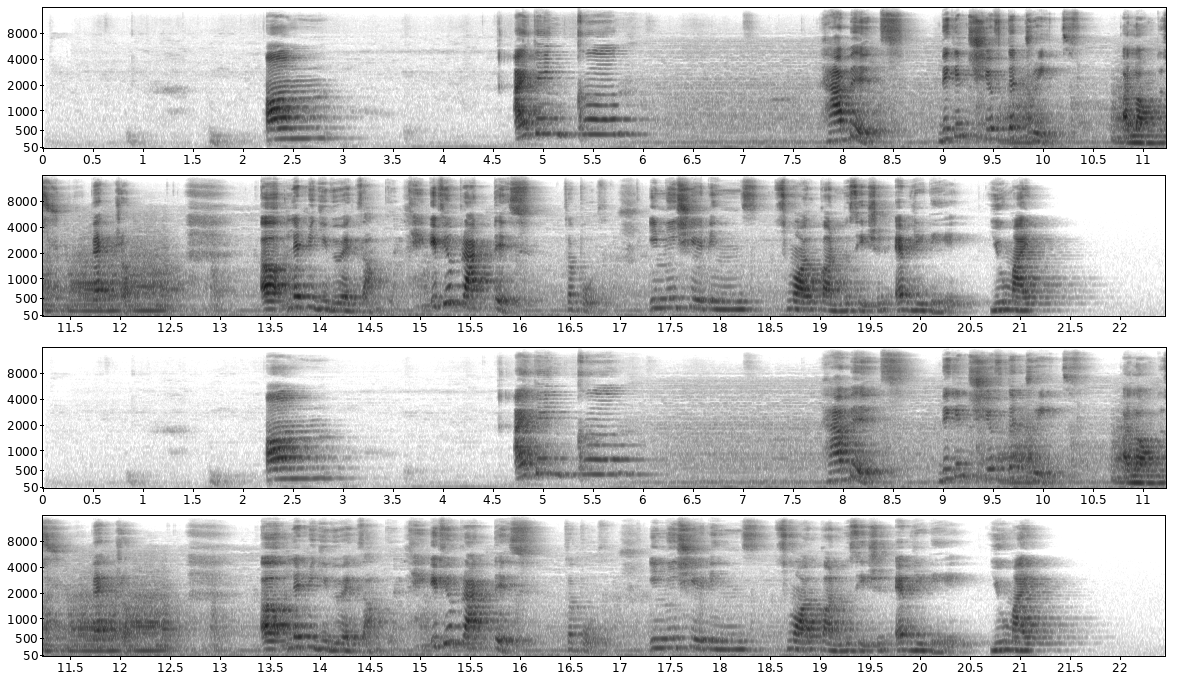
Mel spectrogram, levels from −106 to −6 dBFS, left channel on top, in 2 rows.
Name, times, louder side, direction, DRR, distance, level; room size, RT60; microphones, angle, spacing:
voice 1, 2.2-2.8 4.7-5.9 7.8-8.6 8.9-10.3 10.8-11.4 11.7-12.2 12.7-13.1 13.4-16.1 16.5-18.3 18.6-20.4 20.7-21.1, left 4 dB, 40° left, 4 dB, 1.2 m, -30 dB
sound 1, 5.8-19.7, equal, 5° left, 1.6 m, -43 dB
14.5 x 8.3 x 2.9 m, 0.94 s
head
